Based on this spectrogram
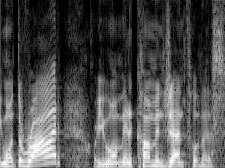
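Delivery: sarcastic.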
